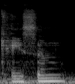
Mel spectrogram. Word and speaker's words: casein: and 2 scoops of, I believe it's pronounced casein protein, micellar casein.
